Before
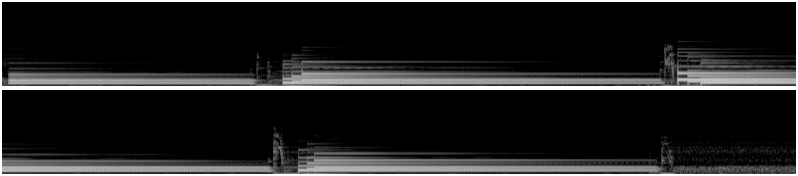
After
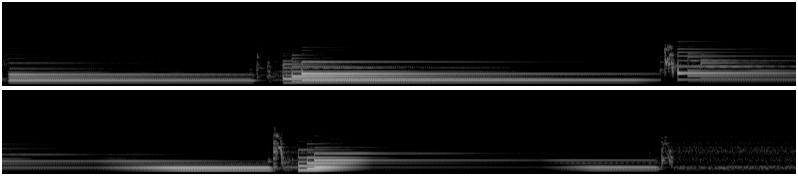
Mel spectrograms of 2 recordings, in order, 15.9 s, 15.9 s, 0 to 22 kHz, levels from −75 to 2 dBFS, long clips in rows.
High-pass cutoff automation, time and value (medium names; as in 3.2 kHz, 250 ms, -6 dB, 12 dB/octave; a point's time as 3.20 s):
high-pass 24 dB/octave
6.33 s 390 Hz
6.84 s 820 Hz
8.86 s 820 Hz
9.76 s 260 Hz
11.09 s 260 Hz
11.65 s 1 kHz
13.32 s 1 kHz
13.86 s 370 Hz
